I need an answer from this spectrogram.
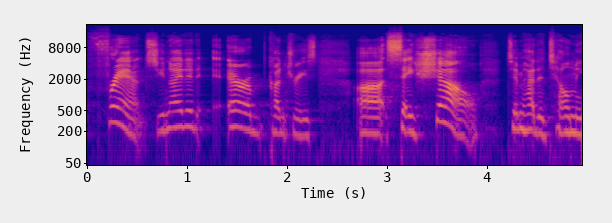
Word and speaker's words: Seychelles: zealand dominican republic france united arab countries uh seychelles tim had to tell me how to pronounce that seychelles it's a thousand miles off the west coast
